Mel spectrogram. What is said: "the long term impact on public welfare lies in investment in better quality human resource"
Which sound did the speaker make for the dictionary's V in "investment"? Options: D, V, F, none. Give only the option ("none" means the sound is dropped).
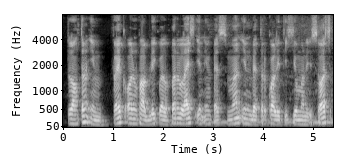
F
